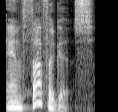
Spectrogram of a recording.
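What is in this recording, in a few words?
"anthophagous", British English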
